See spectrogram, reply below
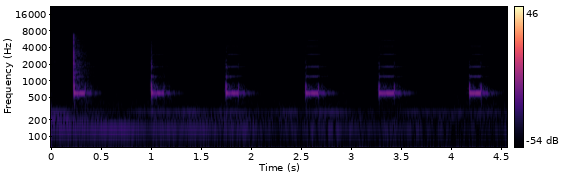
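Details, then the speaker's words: Pulse oximeter with tone modulation: steady beeps about 77 a minute at a lowered pitch, signalling hypoxemia with SpO2 85% (higher SpO2 gives higher tone). "changing tones with changing spo2 is called tone modulation it sounds like this for an spo2 of 100 percent and it sounds like this for an spo2 of 85 percent"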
